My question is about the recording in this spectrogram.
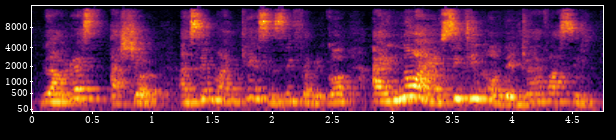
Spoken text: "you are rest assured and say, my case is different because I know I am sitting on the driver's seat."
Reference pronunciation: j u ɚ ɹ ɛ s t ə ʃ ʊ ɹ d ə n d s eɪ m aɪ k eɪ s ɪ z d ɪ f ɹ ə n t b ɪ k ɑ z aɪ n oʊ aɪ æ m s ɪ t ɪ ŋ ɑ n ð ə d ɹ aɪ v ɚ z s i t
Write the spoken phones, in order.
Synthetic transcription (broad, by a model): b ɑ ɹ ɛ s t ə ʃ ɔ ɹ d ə n s eɪ m aɪ k eɪ s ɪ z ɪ f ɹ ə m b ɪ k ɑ aɪ n oʊ aɪ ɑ m s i t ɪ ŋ ɑ n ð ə d ɹ aɪ v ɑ s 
